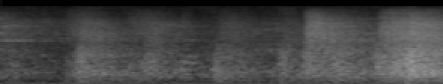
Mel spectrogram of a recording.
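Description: Small crowd cheering and calling out, swelling toward the end, over a faint low hum.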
